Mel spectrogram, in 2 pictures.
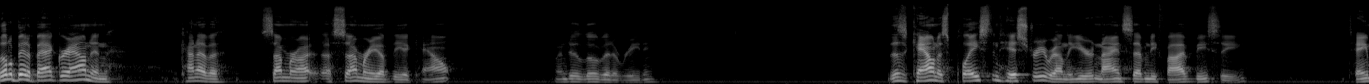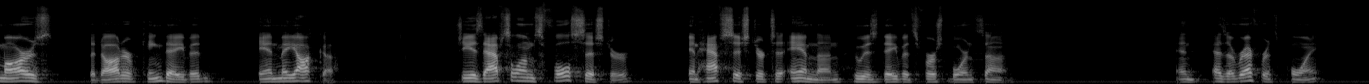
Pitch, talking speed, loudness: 115 Hz, 140 wpm, -32 LUFS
